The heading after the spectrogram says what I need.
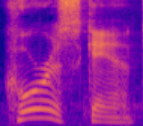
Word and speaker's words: Coruscant: time you'll hear that coruscant is not pronounced like coruscant but specifically with a second hard c chorus scant and this is one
